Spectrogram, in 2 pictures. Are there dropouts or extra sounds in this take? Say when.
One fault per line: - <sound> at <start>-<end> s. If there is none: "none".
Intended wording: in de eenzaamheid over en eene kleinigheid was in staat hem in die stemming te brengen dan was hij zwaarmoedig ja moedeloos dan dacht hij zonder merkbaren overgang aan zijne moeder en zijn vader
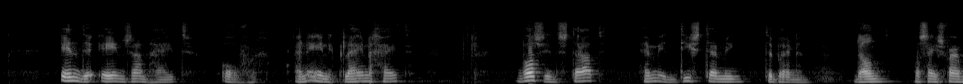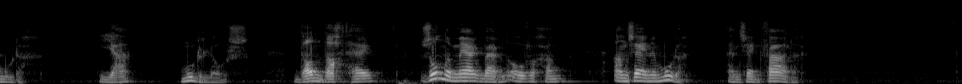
none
